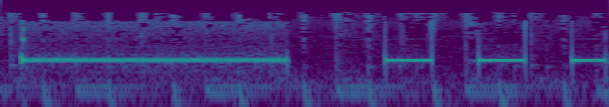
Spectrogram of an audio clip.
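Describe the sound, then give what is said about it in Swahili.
Telephone call tones while a caller fails to be reached: one long steady tone, then three short, evenly spaced beeps over a low rumbling background. “Tumemkosa hapo Nskanabo kwa njia ya simu”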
